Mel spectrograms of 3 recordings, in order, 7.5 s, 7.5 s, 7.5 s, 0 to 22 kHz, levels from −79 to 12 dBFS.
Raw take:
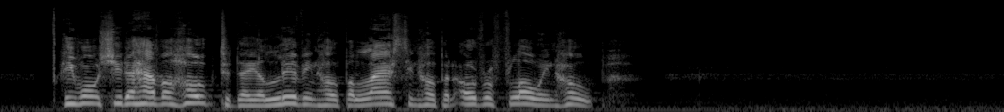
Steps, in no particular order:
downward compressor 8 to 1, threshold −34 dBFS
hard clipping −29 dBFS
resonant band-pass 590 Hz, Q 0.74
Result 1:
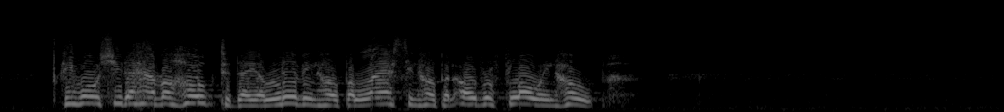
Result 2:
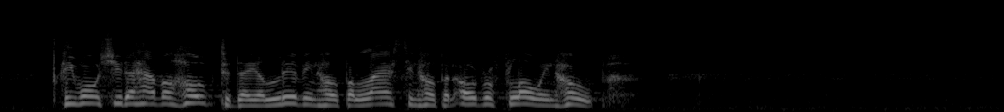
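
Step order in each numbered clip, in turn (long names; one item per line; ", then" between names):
hard clipping, then downward compressor, then resonant band-pass
downward compressor, then hard clipping, then resonant band-pass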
